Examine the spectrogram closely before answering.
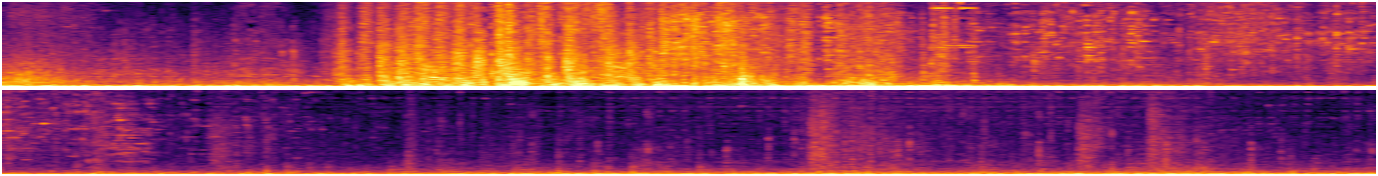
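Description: Flames crackle on a burning vehicle.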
